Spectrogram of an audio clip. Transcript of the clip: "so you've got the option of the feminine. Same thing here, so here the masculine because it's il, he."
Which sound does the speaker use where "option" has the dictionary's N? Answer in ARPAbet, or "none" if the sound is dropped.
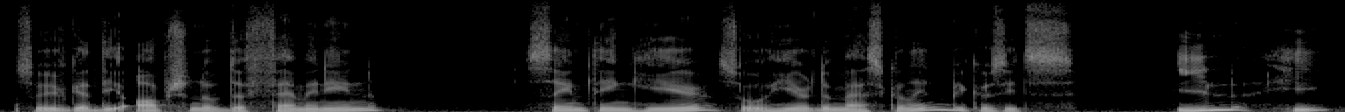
N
